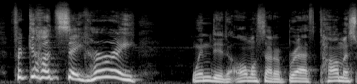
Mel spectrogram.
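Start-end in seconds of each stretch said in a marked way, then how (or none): 0.1-1.4 put-on high, desperate girl's plea; pleading girl. A narrator's reading. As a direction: beg her to hurry.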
